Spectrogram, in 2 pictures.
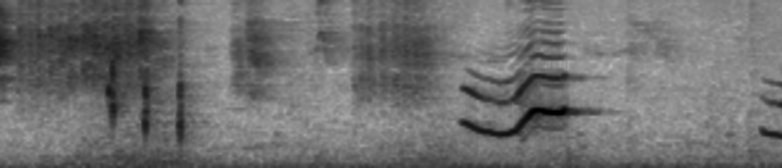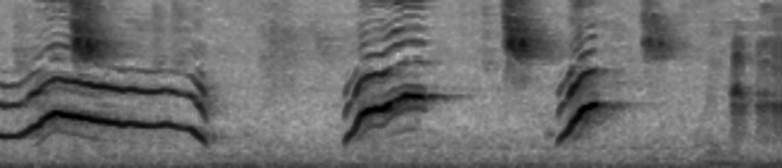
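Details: Pet parrot talking at home, said to say words such as mummy, papa and radhe radhe; four voice-like, harmonic syllables with bent and rising pitch, spaced a second or two apart, over quiet indoor background.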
